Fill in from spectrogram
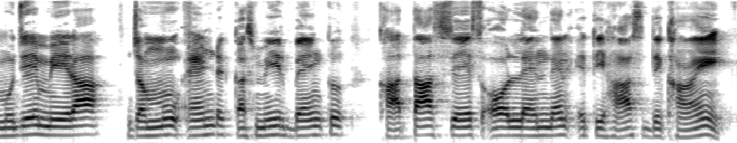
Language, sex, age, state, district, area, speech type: Hindi, male, 30-45, Rajasthan, Karauli, urban, read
